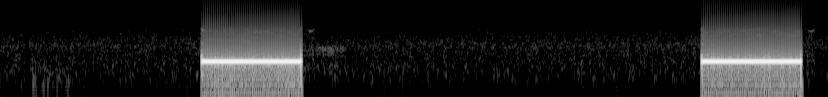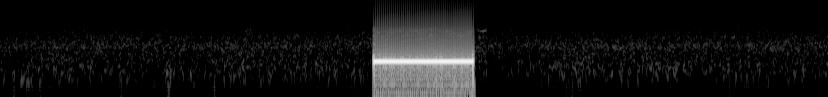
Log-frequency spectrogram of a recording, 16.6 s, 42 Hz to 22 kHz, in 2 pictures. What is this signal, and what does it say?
Ringback tone (Europe, 425 Hz).
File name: out- -2001- - - .2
